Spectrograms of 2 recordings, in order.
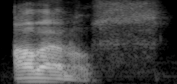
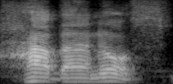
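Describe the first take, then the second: First: The word begins without any H sound. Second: The word begins with an audible H sound. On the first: The speaker calls it right. "The Spanish pronunciation" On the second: The speaker calls it wrong. "you pronounce the H"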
